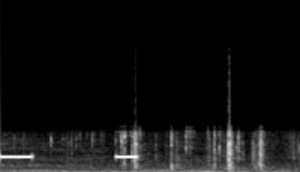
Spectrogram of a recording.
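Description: A car's dashboard warning chime beeps with a steady high tone: one beep ends just after the start and a short one comes a little under a second in, followed by a few faint clicks inside the cabin.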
